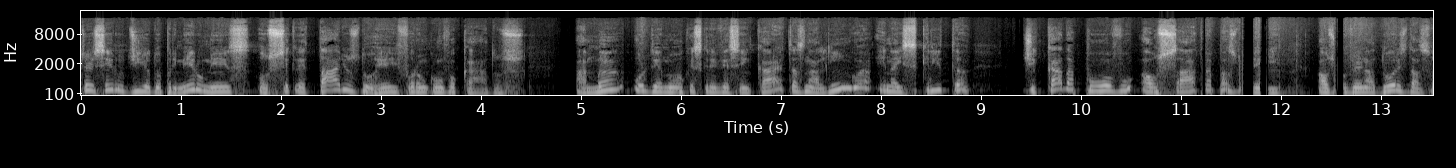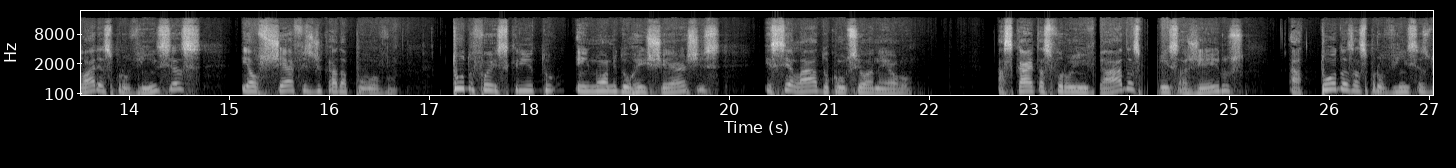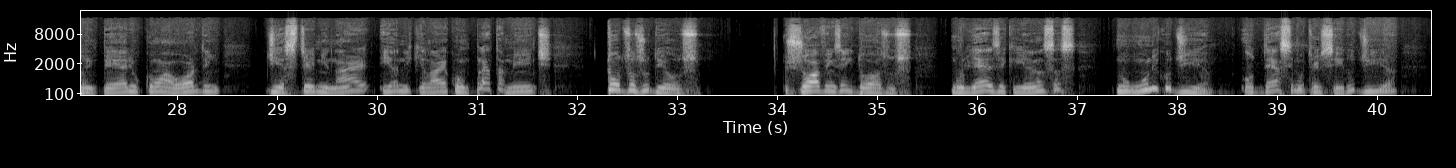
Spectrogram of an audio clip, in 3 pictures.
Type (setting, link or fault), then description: setting, large echoing room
